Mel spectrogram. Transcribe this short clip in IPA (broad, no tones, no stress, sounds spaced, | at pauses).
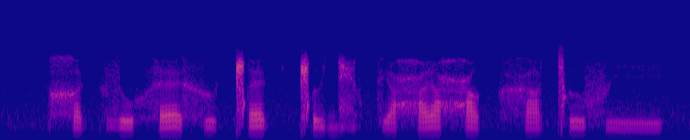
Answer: χ ɛ k z u h ɛ x ɯ ǁ ɛ k ǁ ɯ d͡ʑ u k e ħ ɛ ħ ʌ k x a ǀ ɯ f i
